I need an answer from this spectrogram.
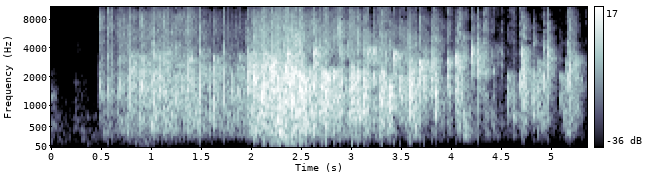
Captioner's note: applause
